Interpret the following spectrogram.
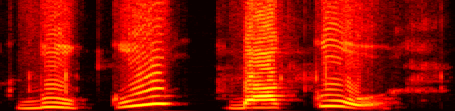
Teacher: beh ini dia bunyi bersuara, teman-teman. Jadi, pita suara ini bergetar.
